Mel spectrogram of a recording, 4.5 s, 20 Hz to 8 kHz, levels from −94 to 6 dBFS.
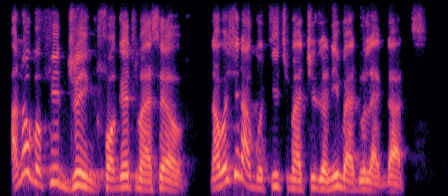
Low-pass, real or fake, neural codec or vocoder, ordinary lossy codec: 7.2 kHz; real; none; Opus, 24 kbps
